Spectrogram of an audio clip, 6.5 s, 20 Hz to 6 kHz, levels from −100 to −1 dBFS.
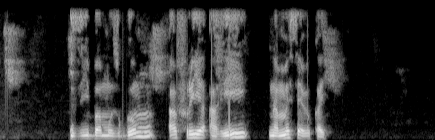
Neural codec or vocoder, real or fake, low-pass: vocoder, 44.1 kHz, 128 mel bands every 512 samples, BigVGAN v2; fake; 5.4 kHz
